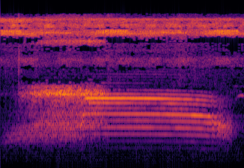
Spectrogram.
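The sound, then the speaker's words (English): Male capuchinbirds call in a dawn chorus in the Guyanan jungle: a long, eerie moaning drone that swells and holds for several seconds, rich in overtones, over a steady high-pitched insect hiss in the forest. “It's the dawn chorus of male capuchin birds, one of the most bizarre members of one of the most bizarre bird families in South America, the Catingas.”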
